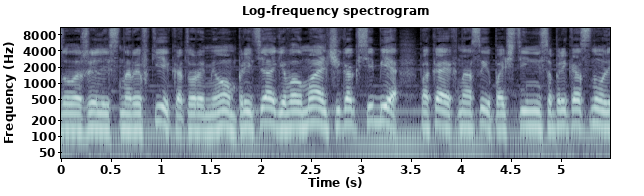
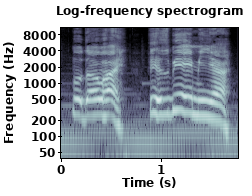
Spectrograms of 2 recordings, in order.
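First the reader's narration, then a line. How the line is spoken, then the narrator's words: Shouted, taunting. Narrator (Russian): крикнул он Хэлу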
